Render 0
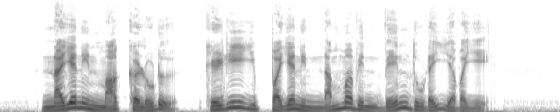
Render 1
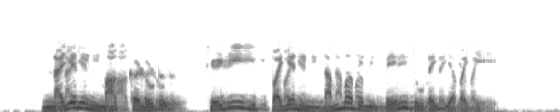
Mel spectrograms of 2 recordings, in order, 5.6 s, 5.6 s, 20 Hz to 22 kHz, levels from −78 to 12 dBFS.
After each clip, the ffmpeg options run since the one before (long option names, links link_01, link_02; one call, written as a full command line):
ffmpeg -i in.wav -af "alimiter=limit=-12.5dB:level=0:latency=1:release=19,afftdn=noise_reduction=26:noise_floor=-29,aecho=1:1:105:0.316,volume=4.5dB" out.wav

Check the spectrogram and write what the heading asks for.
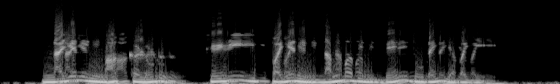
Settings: ffmpeg -i in.wav -filter_complex "[0:a]firequalizer=gain_entry='entry(120,0);entry(210,-21);entry(430,-21);entry(1600,3);entry(5500,-6)':delay=0.05:min_phase=1,asplit=2[link_01][link_02];[link_02]aeval=exprs='0.1*(abs(mod(val(0)/0.1+3,4)-2)-1)':channel_layout=same,volume=-4.5dB[link_03];[link_01][link_03]amix=inputs=2:normalize=0" out.wav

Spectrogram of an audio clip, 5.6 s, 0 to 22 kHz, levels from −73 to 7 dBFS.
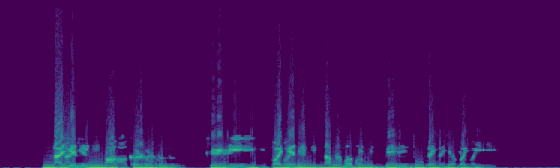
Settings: ffmpeg -i in.wav -af "highpass=59,volume=4.5dB" out.wav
